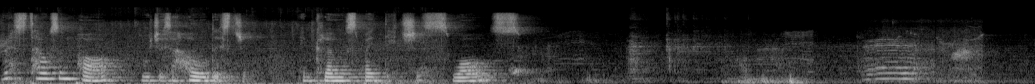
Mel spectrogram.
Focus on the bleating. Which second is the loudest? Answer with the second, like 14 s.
9 s.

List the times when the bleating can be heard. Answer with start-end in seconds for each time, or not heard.
3.5-9.8.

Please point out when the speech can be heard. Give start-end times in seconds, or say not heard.
0.0-5.2.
